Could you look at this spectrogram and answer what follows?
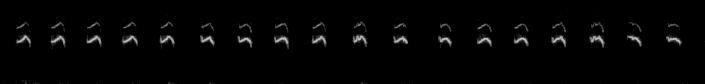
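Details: Green junglefowl chicks giving a steady run of high, clear peeping notes, each rising then falling, repeated about two or three times a second with a faint upper harmonic; no other sounds.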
